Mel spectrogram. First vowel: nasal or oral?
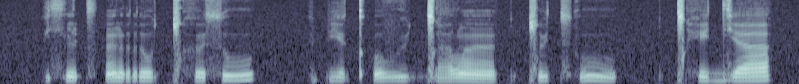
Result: nasal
